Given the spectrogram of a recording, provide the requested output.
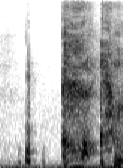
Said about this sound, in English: Hey, I should be the one coughing. Well, go ahead. Okay. There it is.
